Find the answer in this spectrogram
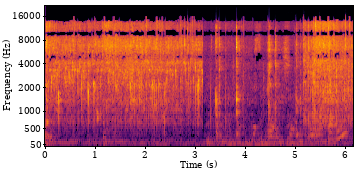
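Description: Hot oil sizzling and spitting in a stainless-steel kadai as ingredients are dropped in for tempering. The sizzle fades about three seconds in, with a few sharp clicks. It swells again near the end as chopped onions, green chillies and curry leaves go into the oil.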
